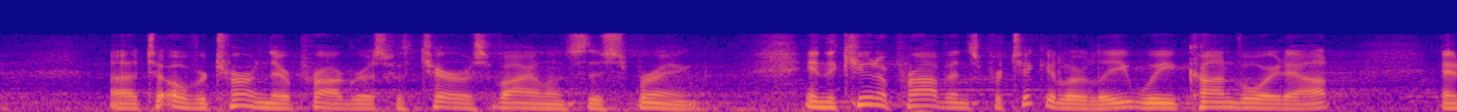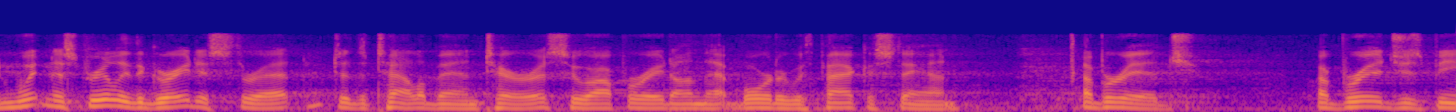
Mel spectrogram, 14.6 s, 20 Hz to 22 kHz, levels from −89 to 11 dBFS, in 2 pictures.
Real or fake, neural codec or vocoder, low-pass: real; none; 7.2 kHz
